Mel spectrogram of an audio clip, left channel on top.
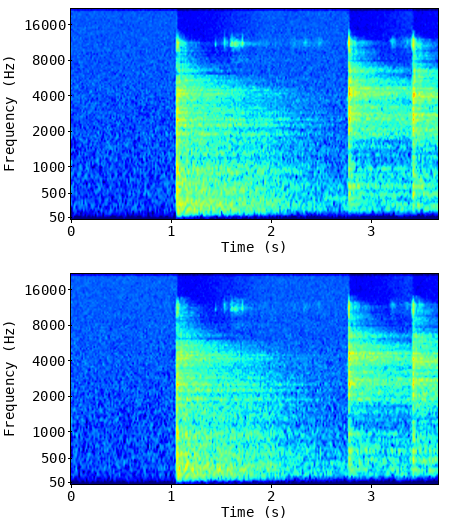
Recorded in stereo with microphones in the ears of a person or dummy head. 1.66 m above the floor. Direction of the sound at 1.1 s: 10° left (ahead or behind).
